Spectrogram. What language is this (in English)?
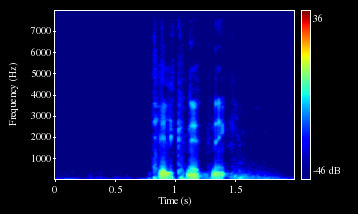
Norwegian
